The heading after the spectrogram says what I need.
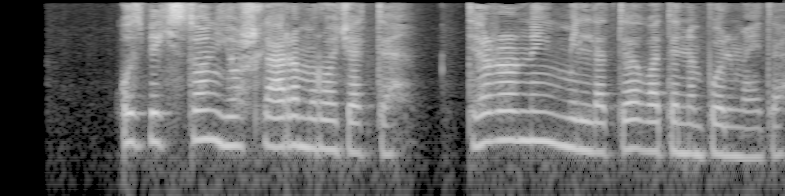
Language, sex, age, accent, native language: Uzbek, female, 19-29, Buxoro, Uzbek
